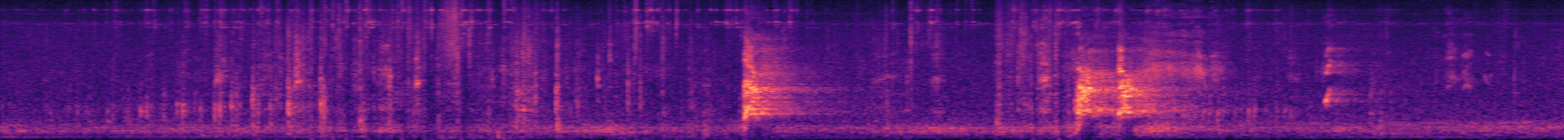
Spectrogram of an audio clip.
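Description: Small dog barking excitedly: one sharp bark about halfway through, then two more in quick succession a few seconds later and a smaller yip near the end, over scattered light clicks.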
